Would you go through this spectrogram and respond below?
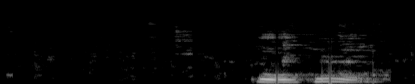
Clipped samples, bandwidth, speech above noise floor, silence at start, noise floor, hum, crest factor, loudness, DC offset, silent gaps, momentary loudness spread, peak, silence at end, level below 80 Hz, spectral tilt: under 0.1%; 7.4 kHz; 42 dB; 0.1 s; -70 dBFS; none; 18 dB; -30 LUFS; under 0.1%; none; 26 LU; -16 dBFS; 0.25 s; -62 dBFS; -8 dB/octave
